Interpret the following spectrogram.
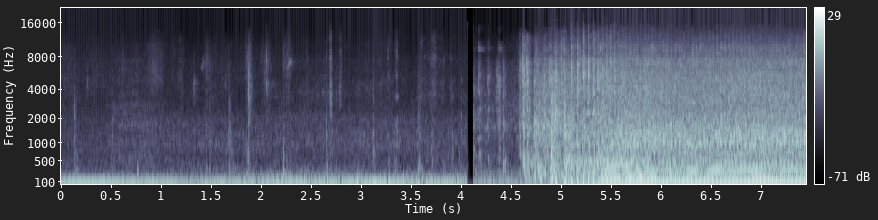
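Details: Toro Recycler walk-behind mower with Briggs & Stratton engine and plastic carburetor, which started on starting fluid then died, now after carburetor cleaning; pull start catches, revs, settles to steady even drone: normal running.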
